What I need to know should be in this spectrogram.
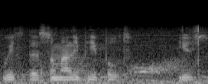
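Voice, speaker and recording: A teenage boy from Ethiopia whose first language is Amharic, giving brief, halting answers as a student in an interview. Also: fairly low pitch, completely flat delivery. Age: teens. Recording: dull lo-fi recording with audible noise.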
